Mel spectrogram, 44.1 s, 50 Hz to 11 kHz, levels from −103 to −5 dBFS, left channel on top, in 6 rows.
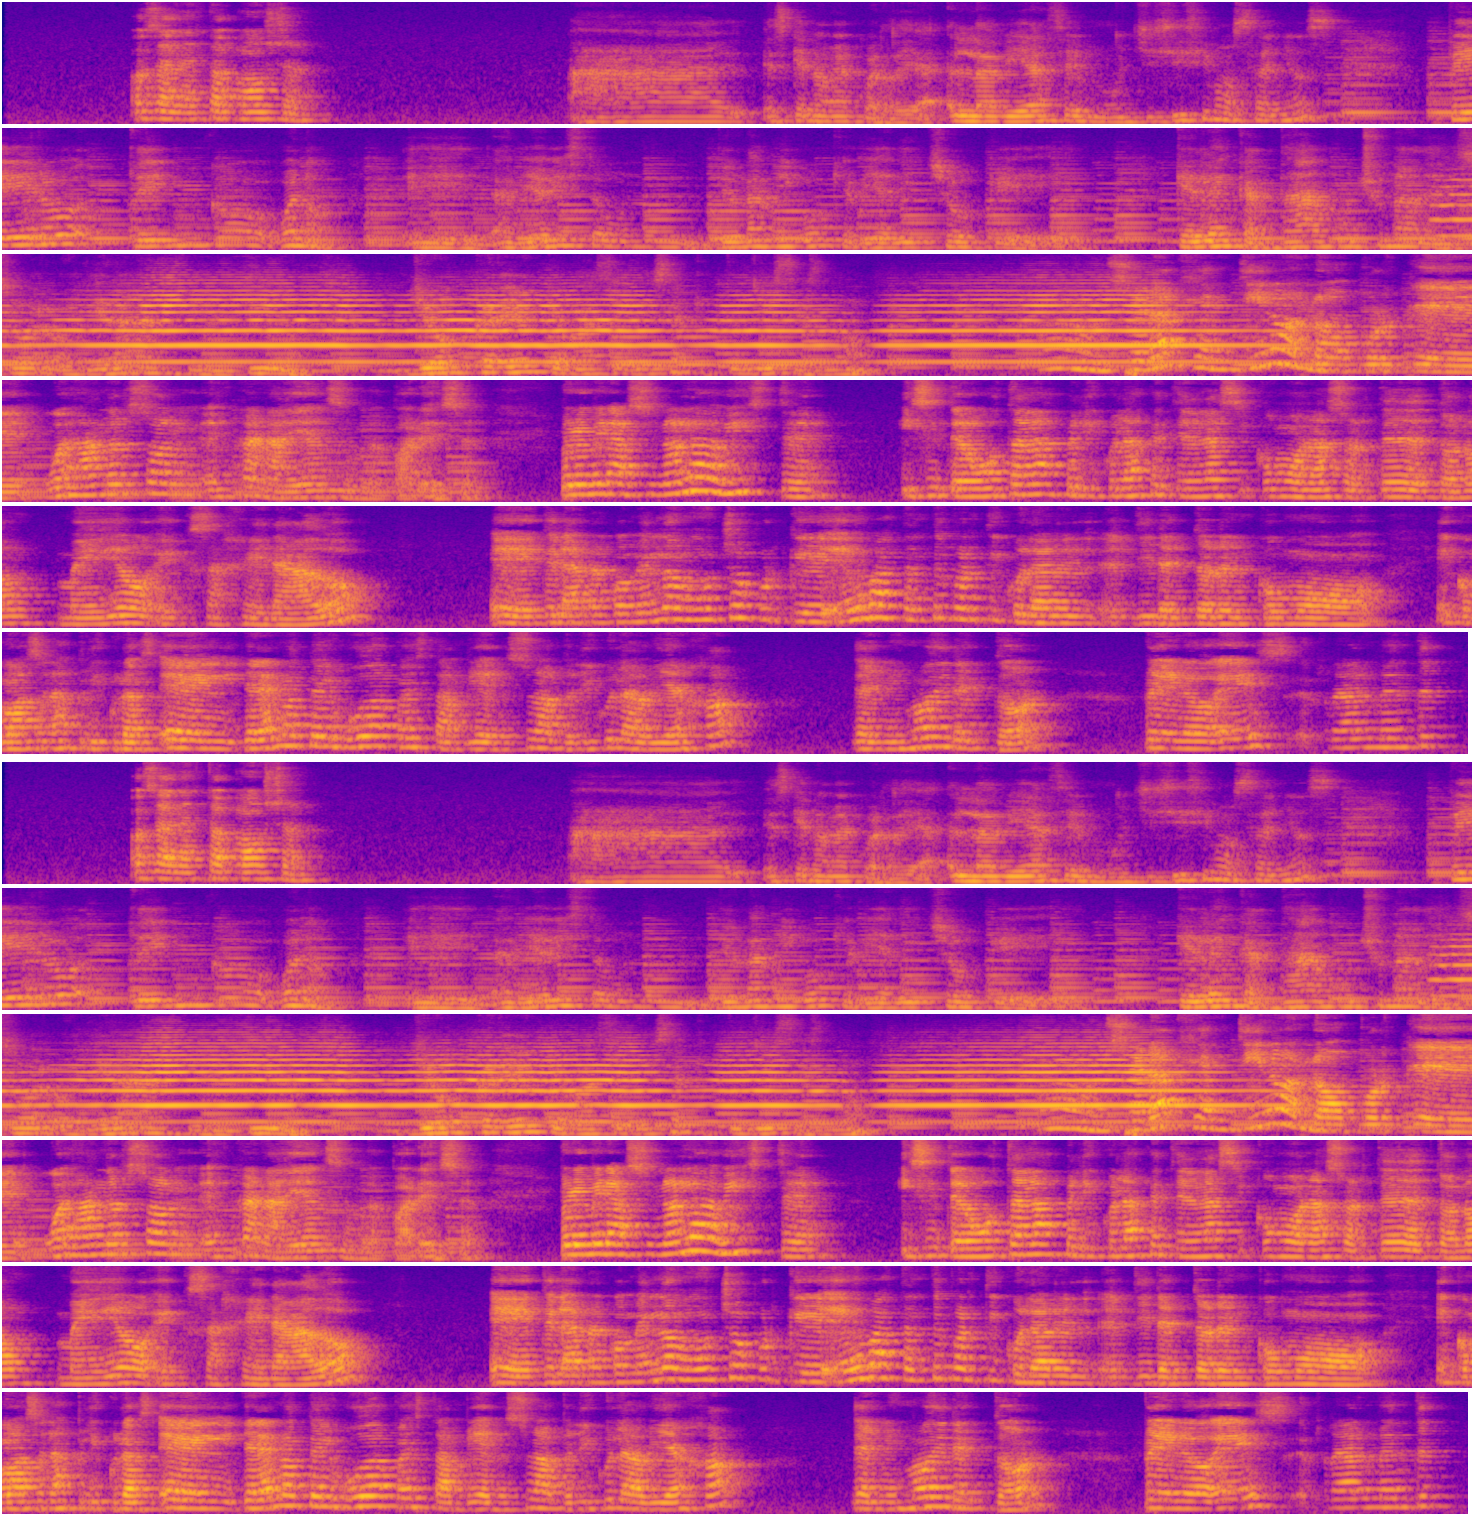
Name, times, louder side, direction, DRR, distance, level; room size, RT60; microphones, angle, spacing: voice 1, 0.6-1.6 19.9-24.4 24.8-26.1 26.5-31.2 31.8-36.2 36.6-40.4 41.0-42.0 42.5-43.9, right 2 dB, 70° right, -2 dB, 1.1 m, -25 dB
voice 2, 2.8-7.0 7.2-9.0 9.3-19.0, equal, 30° left, -3 dB, 1.0 m, -32 dB
sound 1, 6.6-24.4, left 1 dB, 5° right, 1.2 m, -39 dB
Trumpet, 14.5-21.3, right 2 dB, 35° right, 0.8 m, -21 dB
4.0 x 2.4 x 2.3 m, 0.36 s
head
